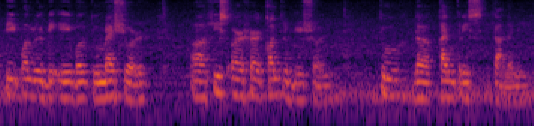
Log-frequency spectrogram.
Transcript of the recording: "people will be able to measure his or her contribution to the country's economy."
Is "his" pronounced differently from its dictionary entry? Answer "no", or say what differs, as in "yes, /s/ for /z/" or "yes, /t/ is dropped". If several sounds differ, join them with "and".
yes, /s/ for /z/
